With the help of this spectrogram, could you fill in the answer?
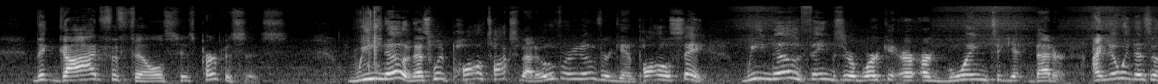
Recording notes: One of the itchier sermons preached at Resurrection church.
